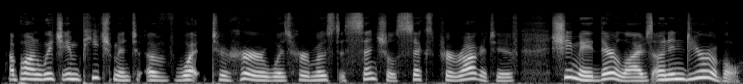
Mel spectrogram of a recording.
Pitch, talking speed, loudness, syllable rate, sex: 210 Hz, 145 wpm, -16 LUFS, 4.6 syllables/s, female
